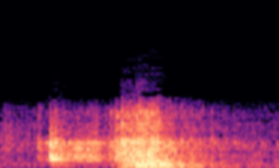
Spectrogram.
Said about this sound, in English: Now start your engine.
